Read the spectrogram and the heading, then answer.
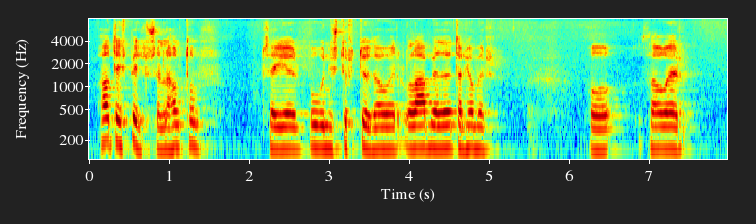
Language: Icelandic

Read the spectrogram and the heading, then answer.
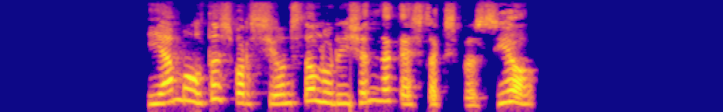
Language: Catalan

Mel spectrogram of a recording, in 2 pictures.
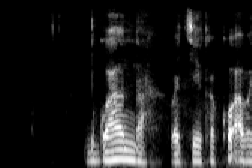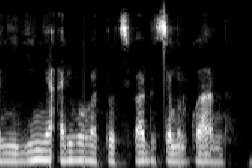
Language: Kinyarwanda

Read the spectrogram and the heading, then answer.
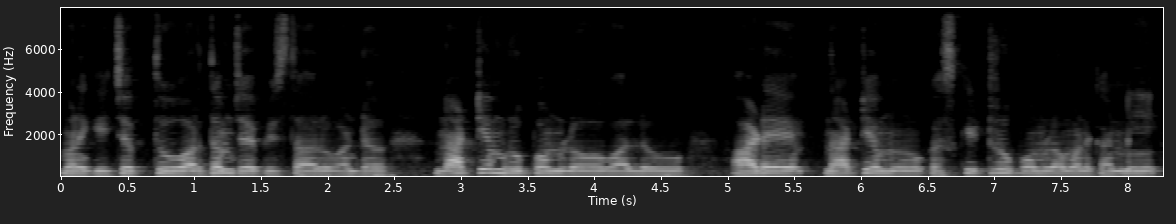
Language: Telugu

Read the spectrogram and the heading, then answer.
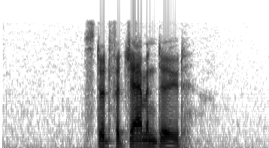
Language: English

